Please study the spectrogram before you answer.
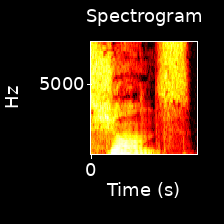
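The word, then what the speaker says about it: Chance: It's Shaun. It's spelled C H A N C E, but it's French.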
